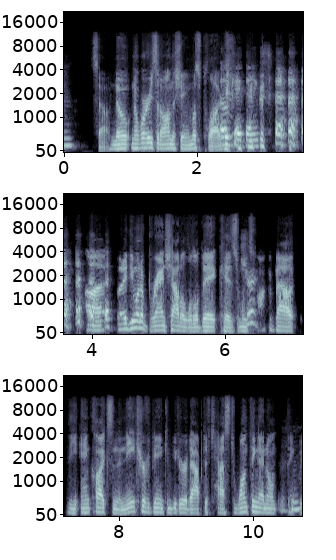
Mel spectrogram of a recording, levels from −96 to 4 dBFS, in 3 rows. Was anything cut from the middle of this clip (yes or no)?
yes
